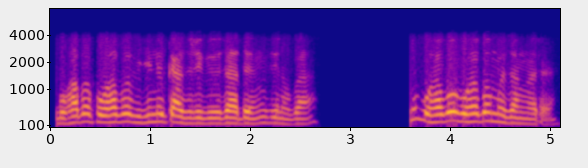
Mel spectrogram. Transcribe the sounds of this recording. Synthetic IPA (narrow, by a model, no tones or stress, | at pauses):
bɔɦabapʰɔɦababizinɯkazɾibiuzadɯŋzinɔba | nɯbɔɦababɔɦabamɯzaŋaɾɯ̰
